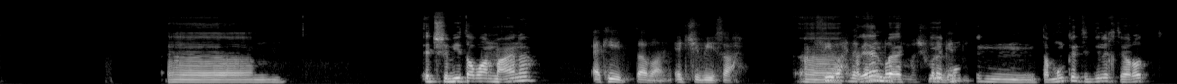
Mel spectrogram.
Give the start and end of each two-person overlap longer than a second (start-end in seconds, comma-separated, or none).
8.1-9.7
